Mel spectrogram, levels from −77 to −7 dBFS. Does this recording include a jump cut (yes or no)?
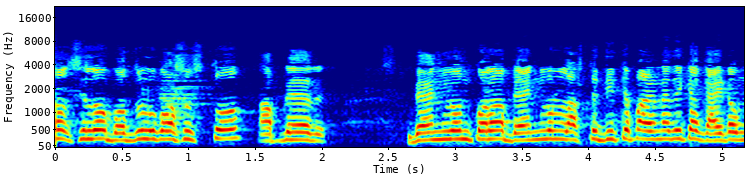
no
